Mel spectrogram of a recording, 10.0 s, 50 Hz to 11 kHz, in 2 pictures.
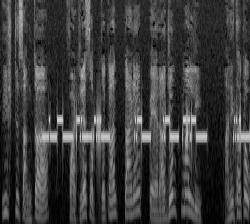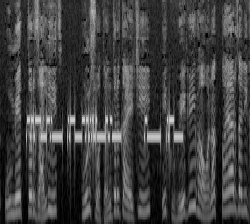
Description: TTY/TDD text telephone tones (45.45 baud Baudot), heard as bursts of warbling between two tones, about 400 Hz shift, 1600 Hz centre, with speech in Goan Konkani. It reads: THREE OF THE FIVE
